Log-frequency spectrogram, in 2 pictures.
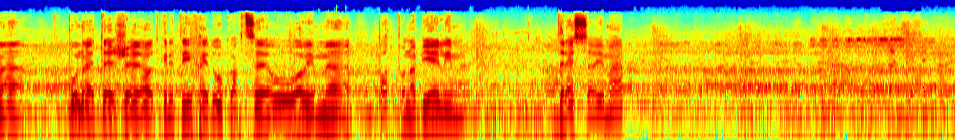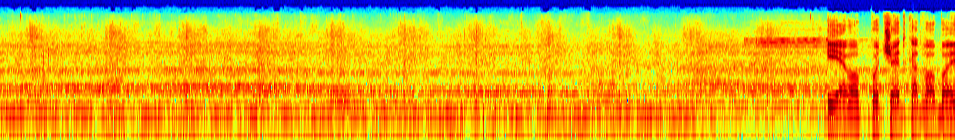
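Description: A large stadium crowd chants in the open air.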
